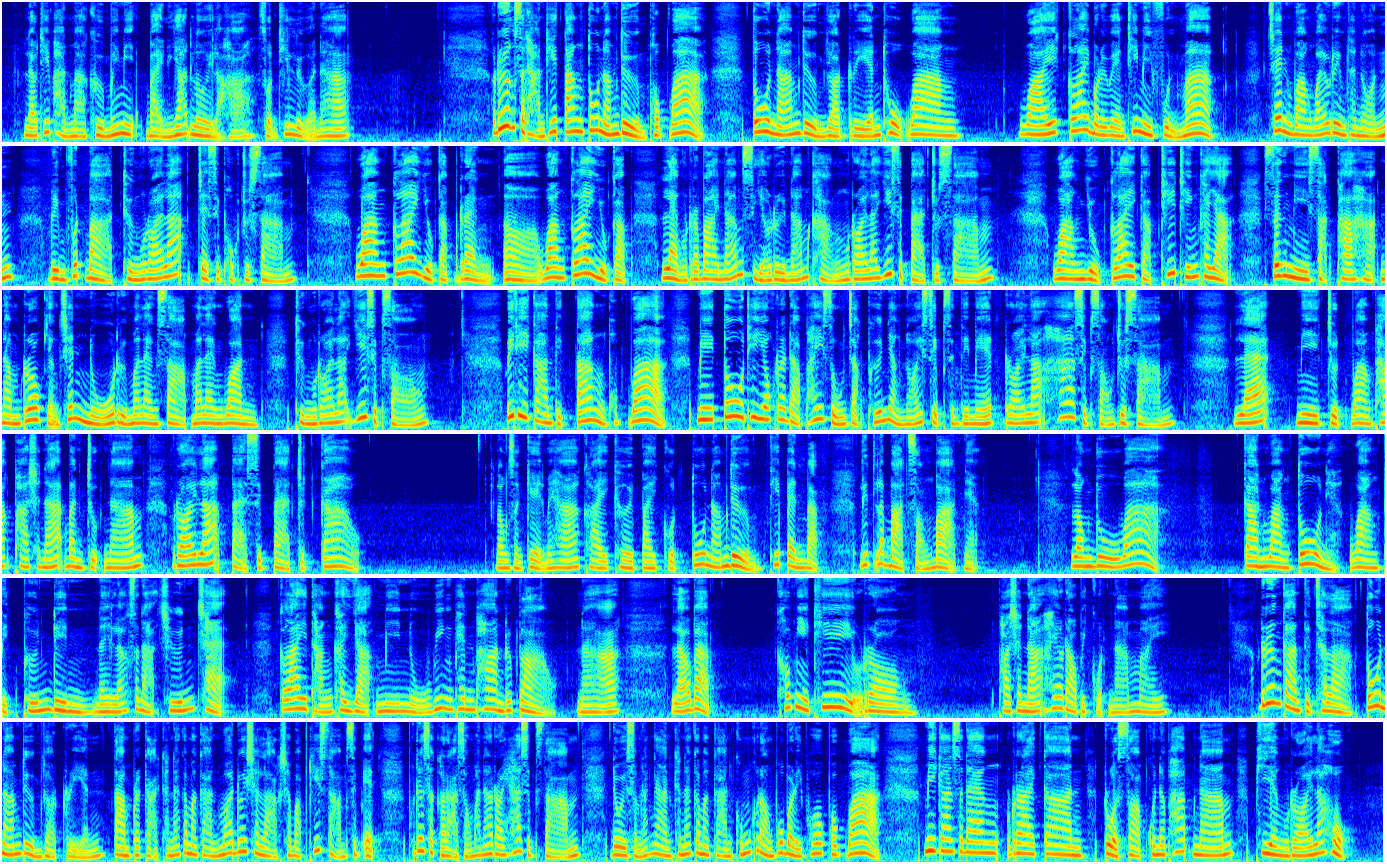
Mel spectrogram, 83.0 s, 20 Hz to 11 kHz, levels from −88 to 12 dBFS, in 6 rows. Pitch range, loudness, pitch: 170-225 Hz, -16 LUFS, 190 Hz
